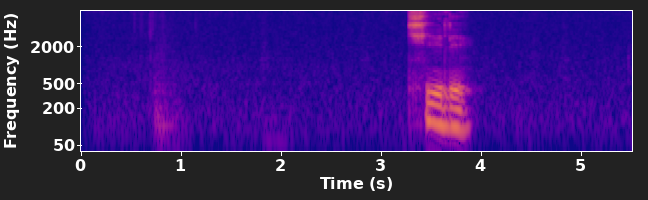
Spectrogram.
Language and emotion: Russian, neutral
